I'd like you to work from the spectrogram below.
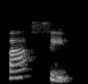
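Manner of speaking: "fácil" as FA-cil, high first syllable then falling; stress on FA. Shown as a demonstration. Teacher showing the tonic syllable, "fácil" stressed high on FA. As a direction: pitch up FA in "fácil", drop on cil. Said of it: "su sílaba tónica en fa".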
